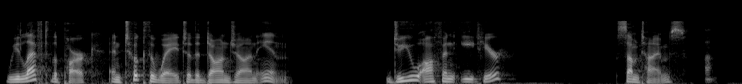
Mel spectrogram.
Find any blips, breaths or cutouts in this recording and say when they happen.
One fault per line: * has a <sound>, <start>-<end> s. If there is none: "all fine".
* has a laugh, 7.0-7.2 s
